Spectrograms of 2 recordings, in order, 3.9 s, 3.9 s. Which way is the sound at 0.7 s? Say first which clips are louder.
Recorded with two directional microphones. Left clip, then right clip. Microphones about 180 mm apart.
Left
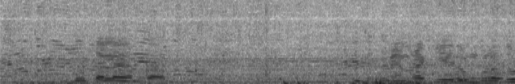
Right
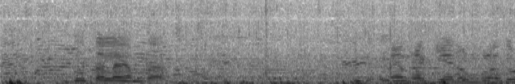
Left 1 dB; 25° right (ahead or behind).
